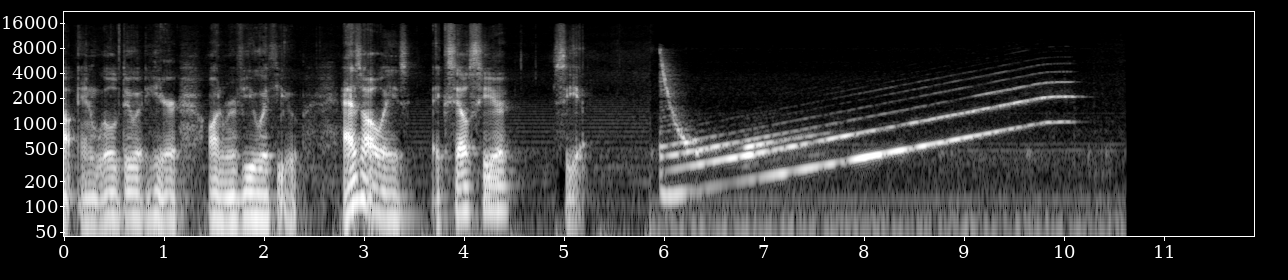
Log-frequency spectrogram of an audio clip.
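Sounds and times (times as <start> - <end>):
synthesized tone gliding upward: 6.0 - 10.2.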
